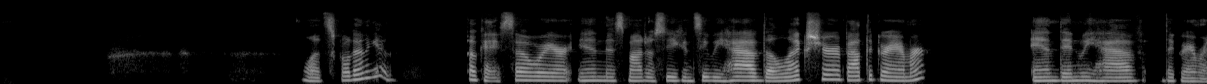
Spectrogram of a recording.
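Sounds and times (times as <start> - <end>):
breathing close to microphone: 1.0 - 3.0.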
